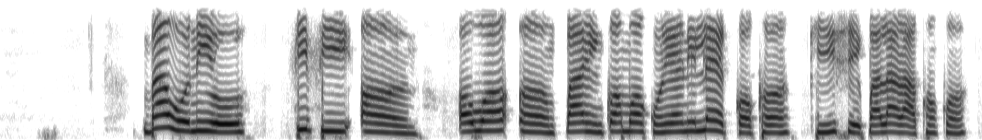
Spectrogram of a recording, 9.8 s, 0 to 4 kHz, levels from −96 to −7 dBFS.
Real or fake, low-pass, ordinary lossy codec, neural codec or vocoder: real; 3.6 kHz; none; none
